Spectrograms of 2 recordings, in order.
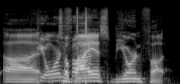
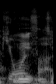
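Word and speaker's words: Tobias Björnfot: It is Tobias Bjornfot. – Oh, I did pretty well there. – Yeah, Bjornfot.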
